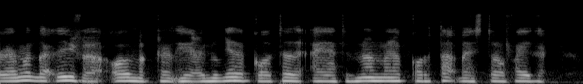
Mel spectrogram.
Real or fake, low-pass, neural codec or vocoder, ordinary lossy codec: fake; 10.8 kHz; codec, 44.1 kHz, 2.6 kbps, DAC; none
